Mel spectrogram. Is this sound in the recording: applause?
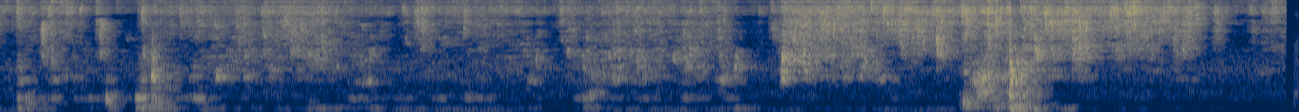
no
